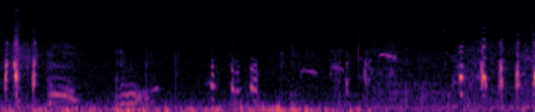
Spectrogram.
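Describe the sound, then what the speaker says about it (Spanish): Three-month-old Chilean native chickens cluck and peep close by in a lively, overlapping flock, with short repeated calls and squawks throughout. "Están muy grandes ya los pollos"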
